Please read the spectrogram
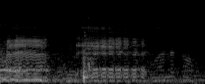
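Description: Sheep bleating twice: a wavering call in the first half-second, then a second, longer one from just under a second in.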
